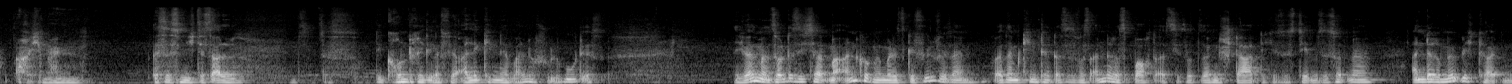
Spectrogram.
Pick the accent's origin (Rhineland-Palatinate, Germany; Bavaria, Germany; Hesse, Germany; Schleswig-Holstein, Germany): Bavaria, Germany; moved away as an adult; ich komme aus Bayern da war es schon mal ganz anders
